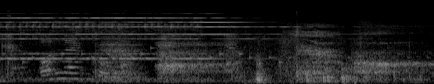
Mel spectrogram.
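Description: A telephone bell ringing in a room, its trilling tones running under a man's speech.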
